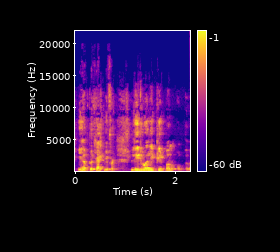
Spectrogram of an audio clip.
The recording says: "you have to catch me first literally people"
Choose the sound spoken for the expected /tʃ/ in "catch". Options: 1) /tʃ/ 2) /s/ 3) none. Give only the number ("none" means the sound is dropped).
2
